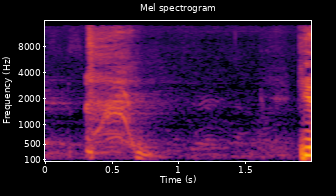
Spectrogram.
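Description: A man's brief throat clear into a lectern microphone, a short falling sound lasting about half a second.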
